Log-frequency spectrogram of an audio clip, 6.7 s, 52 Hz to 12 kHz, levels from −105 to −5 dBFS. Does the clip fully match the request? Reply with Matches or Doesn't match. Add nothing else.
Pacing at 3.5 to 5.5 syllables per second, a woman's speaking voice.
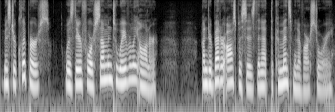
Doesn't match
